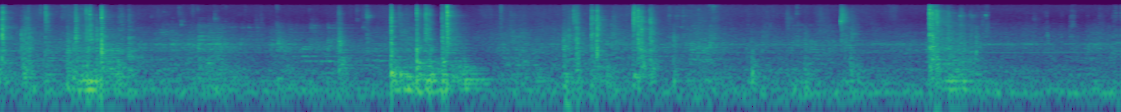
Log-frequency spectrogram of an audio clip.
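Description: Train noise heard from inside a passenger carriage: a steady low rumble with irregular knocks and clanks of railway wagons. The loudest knocks come about a second in, about four seconds in and near the end.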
